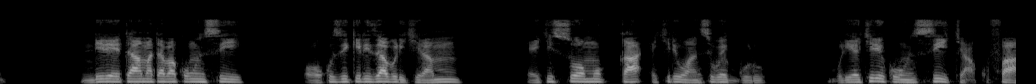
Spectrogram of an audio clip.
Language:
Ganda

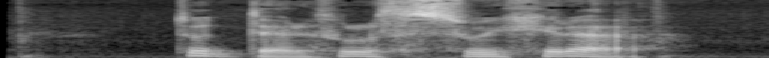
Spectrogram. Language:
Kabyle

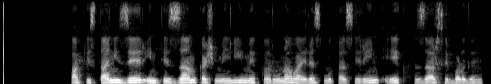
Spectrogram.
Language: Urdu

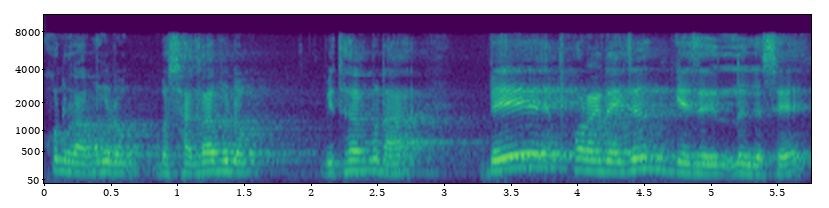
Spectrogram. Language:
Bodo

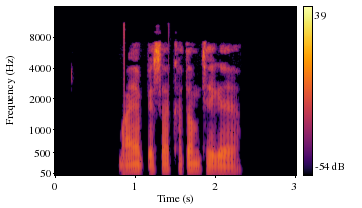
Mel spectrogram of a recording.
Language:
Dhatki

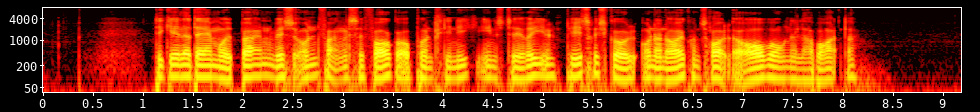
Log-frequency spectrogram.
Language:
Danish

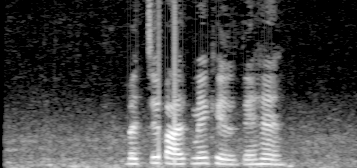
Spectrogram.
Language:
Urdu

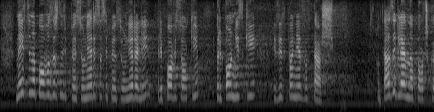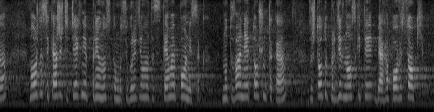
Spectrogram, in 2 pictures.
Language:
Bulgarian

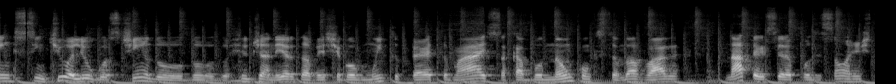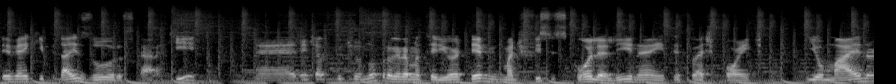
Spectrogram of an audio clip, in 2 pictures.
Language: Portuguese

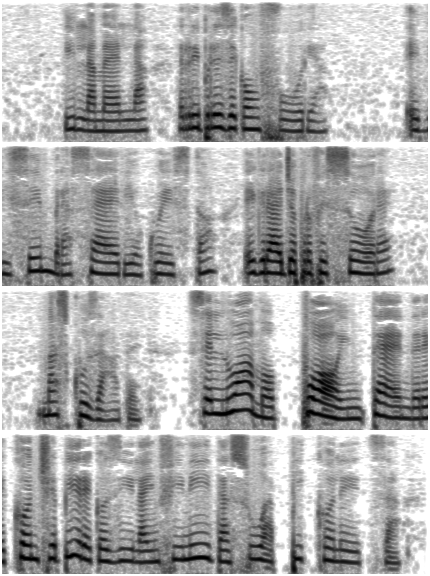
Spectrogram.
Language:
Italian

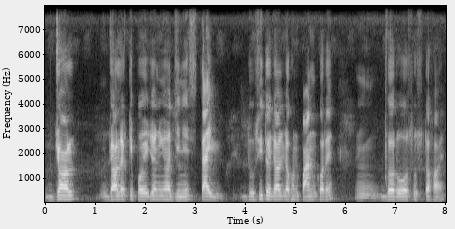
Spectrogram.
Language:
Bangla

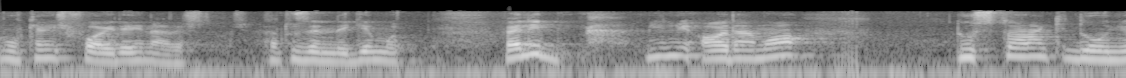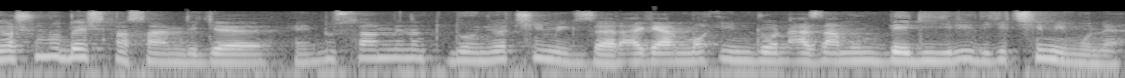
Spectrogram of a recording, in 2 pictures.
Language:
Persian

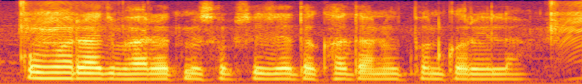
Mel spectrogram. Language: Bhojpuri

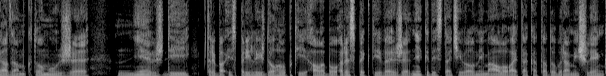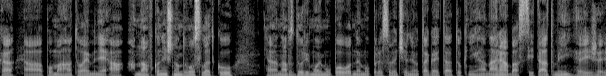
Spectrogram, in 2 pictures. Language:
Slovak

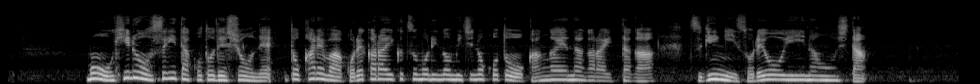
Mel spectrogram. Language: Japanese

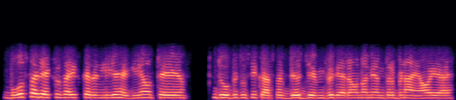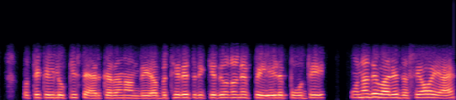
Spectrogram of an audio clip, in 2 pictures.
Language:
Punjabi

